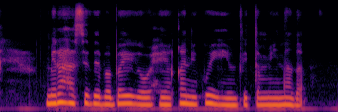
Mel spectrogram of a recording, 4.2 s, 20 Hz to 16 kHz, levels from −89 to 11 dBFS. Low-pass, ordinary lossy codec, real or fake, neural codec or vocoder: 14.4 kHz; none; fake; autoencoder, 48 kHz, 128 numbers a frame, DAC-VAE, trained on Japanese speech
